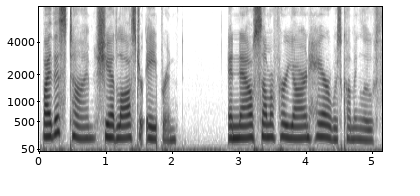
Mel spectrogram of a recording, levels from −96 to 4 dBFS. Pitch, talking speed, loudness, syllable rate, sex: 205 Hz, 210 wpm, -18 LUFS, 4.9 syllables/s, female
